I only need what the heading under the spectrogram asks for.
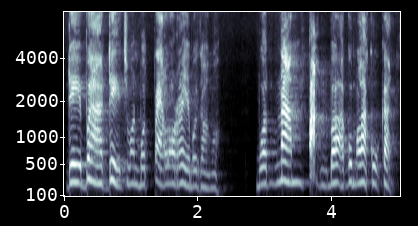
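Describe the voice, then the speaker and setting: Woman preacher with a high voice, slangy and emphatic, goes from shouting to whispering, drops english phrases in. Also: normal speed, husky. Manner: swings from loud shouting to hushed whispers; mixes English phrases into her speech. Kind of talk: sermon.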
